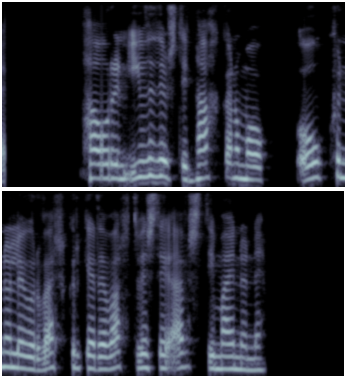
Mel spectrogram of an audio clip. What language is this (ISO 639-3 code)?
isl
